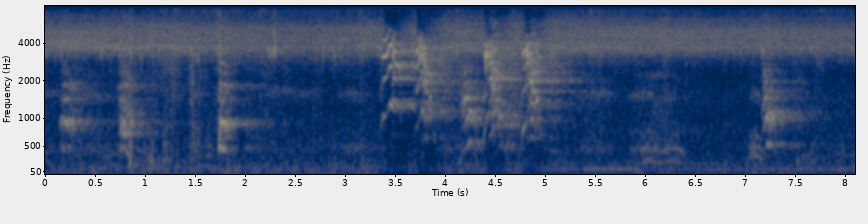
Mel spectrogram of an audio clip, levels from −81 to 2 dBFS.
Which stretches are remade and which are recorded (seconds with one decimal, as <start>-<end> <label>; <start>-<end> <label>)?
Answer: 0.0-4.0 remade; 4.0-8.1 recorded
